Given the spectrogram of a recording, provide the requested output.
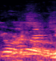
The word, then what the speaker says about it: Youers: March 16th, Rio Youers. Is that how you pronounce it? – Yours. Yours. yours I'm yours. Yours.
